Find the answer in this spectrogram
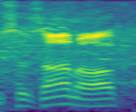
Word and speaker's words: Sazanov: I saw you standing next to Alex Sazanov, and that is how he pronounces his last name, Sazanov.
